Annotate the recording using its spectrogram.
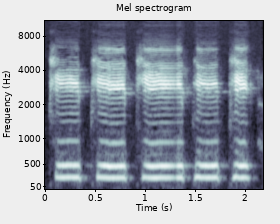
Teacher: And I would like to say that it's not pa, pa, pa, and it's not buh, it's not the B sound, it's the P sound, because we want the soft palate to actually close so you get a full peak pressure in the oral cavity. Or pa, pa, pa is another, and the ah, the soft palate also doesn't always fully close.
